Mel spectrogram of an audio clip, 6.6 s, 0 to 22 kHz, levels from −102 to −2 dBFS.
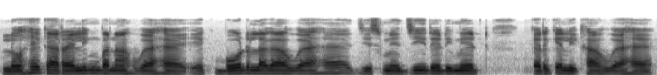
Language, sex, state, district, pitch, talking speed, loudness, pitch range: Hindi, male, Jharkhand, Palamu, 130 Hz, 155 wpm, -15 LUFS, 125-135 Hz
